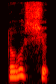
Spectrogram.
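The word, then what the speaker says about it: Roesch: の野球選手せーの発音はローシュ 1996 年の mlb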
